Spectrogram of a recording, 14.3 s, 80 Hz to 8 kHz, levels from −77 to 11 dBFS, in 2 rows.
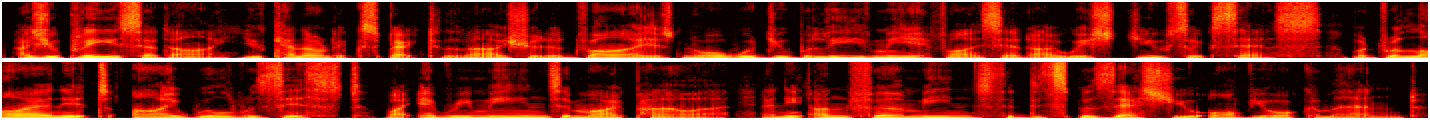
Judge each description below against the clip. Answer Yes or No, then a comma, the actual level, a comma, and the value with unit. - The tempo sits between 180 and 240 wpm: Yes, average, 195 wpm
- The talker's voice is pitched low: Yes, low, 115 Hz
